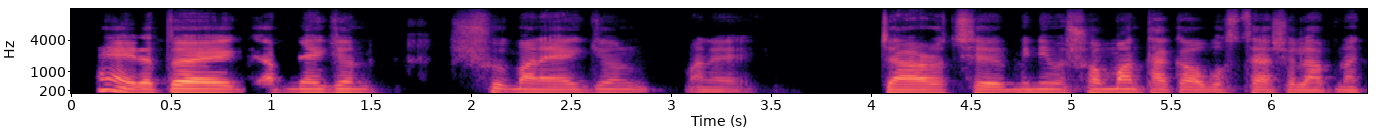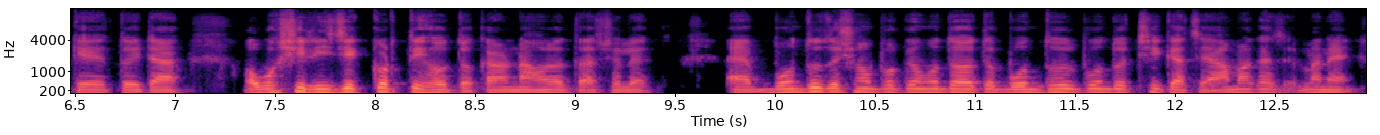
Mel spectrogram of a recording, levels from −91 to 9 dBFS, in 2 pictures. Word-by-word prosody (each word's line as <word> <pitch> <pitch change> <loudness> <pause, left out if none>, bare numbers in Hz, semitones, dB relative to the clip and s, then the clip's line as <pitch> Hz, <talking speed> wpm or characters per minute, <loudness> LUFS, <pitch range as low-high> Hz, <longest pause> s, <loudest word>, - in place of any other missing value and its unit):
হ্যাঁ, 230 - +4
এটা 130 0 +4
তো - - +5 0.2
এক 135 - +2 0.2
আপনি 130 +2 -9
একজন 140 +1 -1 0.6
সু - - -8 0.2
মানে 125 -1 +2
একজন 130 +3 -5 0.4
মানে 110 -1 -6 0.8
যার 120 -1 +5
হচ্ছে 120 +3 -3 0.2
মিনিমাম 125 0 -2
সম্মান 135 0 +2
থাকা 125 0 -1
অবস্থায়, 115 +1 -3
আসলে 115 0 -2
আপনাকে 115 +1 -5 0.2
তো - - -10
এইটা 115 -1 0 0.4
অবশ্যই 135 +4 +3
রিজেক্ট 140 +2 +3
করতেই 155 -4 +1
হতো। 110 -3 -1
কারণ 110 0 -1
না - - +1
হলে 115 0 0
তো - - -1
আসলে 110 -1 -4 0.4
অ্যা 115 - -1 0.2
বন্ধুত্বের 155 +2 +2
সম্পর্কের 150 0 -1
মধ্যে, 145 0 0
হয়তো 140 -1 0
বন্ধুর 130 +3 +1
বন্ধু 140 -1 0
ঠিক 145 -2 -4
আছে। 105 - -7
আমার 130 +3 -2
কাছে 135 - -5
মানে 115 -1 -1
130 Hz, 190 wpm, -24 LUFS, 115-140 Hz, 0.8 s, তো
